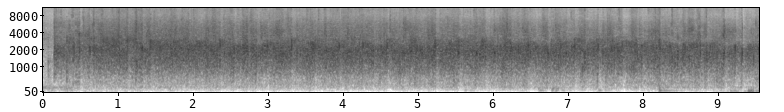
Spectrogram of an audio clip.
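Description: Conference audience applauding: dense, even clapping that starts all at once and holds steady, easing off just before the end.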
